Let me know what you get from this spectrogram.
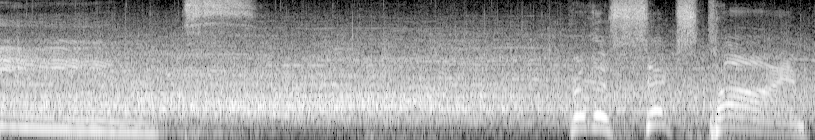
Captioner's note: crowd cheering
